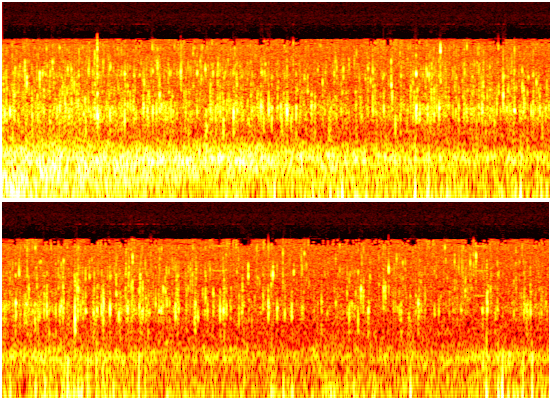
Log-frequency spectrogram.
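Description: Breaking waves heard from under the water: a steady rush of churning water, full of small crackles and pops from air bubbles.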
